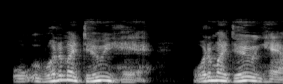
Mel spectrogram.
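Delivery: lightly mocked lost-actress voice; a hint of bewildered British mimicry; Keira Knightley. Man mocking an actress who looked lost on screen, lightly put-on bewildered voice. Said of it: "You looked lost. You were like".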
